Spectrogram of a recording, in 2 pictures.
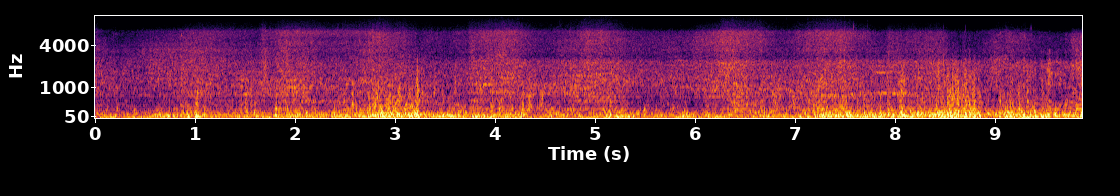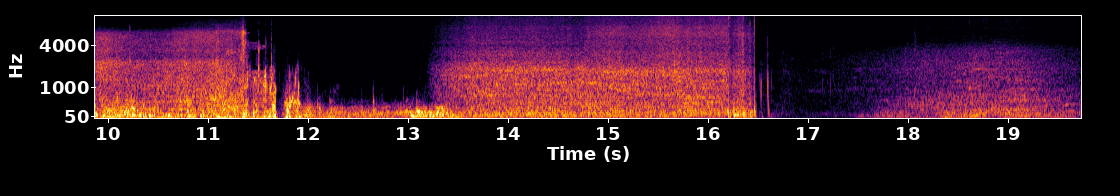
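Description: Water rushing and a rider sliding fast down an enclosed Van Egdom Tube 1400 water slide, a steady hissing rumble inside the tube. A little over halfway through comes a sudden splash into the landing pool, and the sound briefly goes muffled; near the end it turns muffled and much quieter again, as if under water.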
